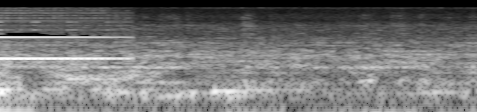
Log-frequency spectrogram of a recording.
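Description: A bell-chime sound effect ringing out and dying away over the first moment or so, then near silence.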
